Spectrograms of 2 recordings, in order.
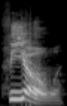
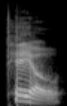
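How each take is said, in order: First: The name starts with a th sound. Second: The name starts with a plain t sound. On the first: The speaker calls it right. "It's Theo" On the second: The speaker calls it wrong. "That's not how you pronounce my name"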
